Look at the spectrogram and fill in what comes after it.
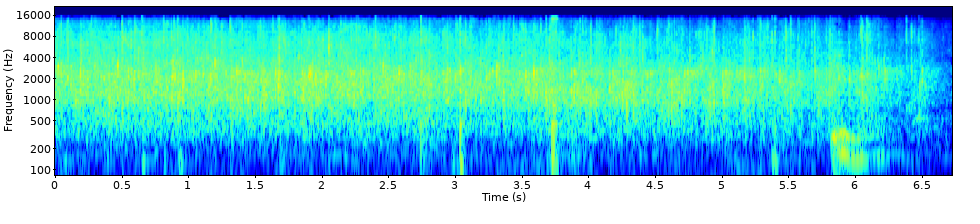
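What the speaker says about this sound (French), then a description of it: "On peut les applaudir" Sustained audience applause fills a local New Year's greetings ceremony in Romans, a steady dense clapping wash that holds throughout and tapers slightly near the end.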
